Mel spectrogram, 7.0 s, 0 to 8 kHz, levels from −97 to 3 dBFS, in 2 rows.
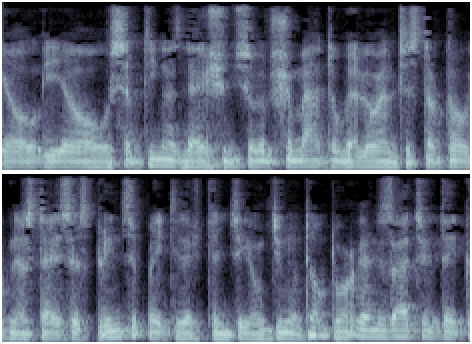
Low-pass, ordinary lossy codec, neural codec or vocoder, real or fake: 7.2 kHz; MP3, 32 kbps; codec, 24 kHz, 1 kbps, SNAC; fake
